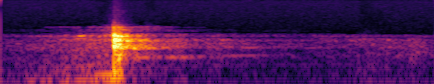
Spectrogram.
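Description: A golf driver's clubhead strikes the ball once about half a second in, a sharp crack with a brief metallic ring, just after a short rising swish of the swing.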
